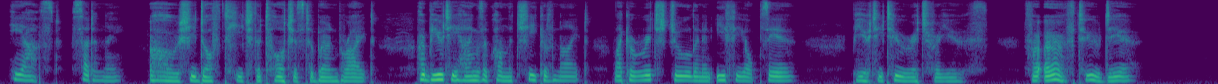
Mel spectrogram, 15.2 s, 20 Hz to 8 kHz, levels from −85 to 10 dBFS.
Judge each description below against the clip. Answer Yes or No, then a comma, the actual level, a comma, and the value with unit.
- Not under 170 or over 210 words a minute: No, average, 145 wpm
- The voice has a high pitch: No, medium, 150 Hz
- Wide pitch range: No, narrow, 2.4 semitones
